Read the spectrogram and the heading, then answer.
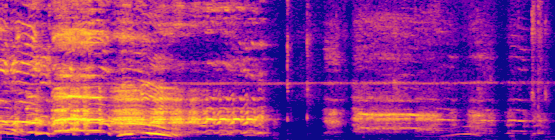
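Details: Kokok Balenggek roosters crowing at joint training in Ampang Kualo, Kota Solok; a strong crow with rising and falling syllables, then softer scattered crowing from farther birds.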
